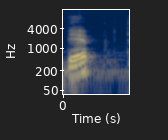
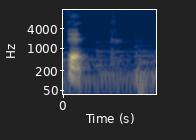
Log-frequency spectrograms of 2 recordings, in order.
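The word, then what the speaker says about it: debt: इन डेथ इसकी pronunciation डेप्थ नहीं है, हम डेथ कहते हैं, डेथ एंड नॉट डेप्थ, जिसका मतलब होता है कर्जे में होना या फिर किसी का आभारी होना, आभार व्यक्त करना।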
